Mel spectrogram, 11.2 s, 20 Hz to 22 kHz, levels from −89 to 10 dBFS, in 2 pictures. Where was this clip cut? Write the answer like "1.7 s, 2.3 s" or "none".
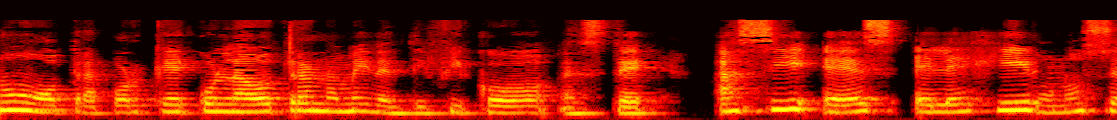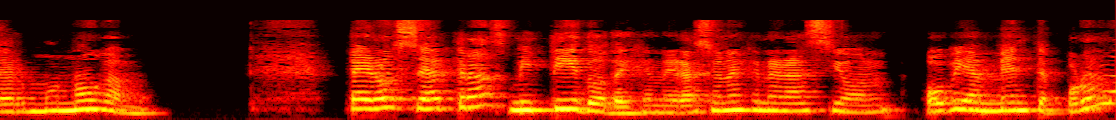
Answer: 5.1 s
